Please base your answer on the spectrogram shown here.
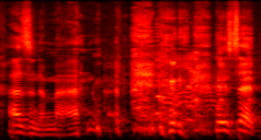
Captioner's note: audience chuckling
